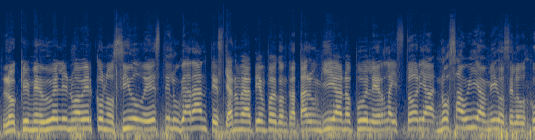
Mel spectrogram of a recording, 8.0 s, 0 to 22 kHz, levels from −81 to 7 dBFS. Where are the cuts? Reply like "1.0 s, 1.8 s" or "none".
3.3 s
